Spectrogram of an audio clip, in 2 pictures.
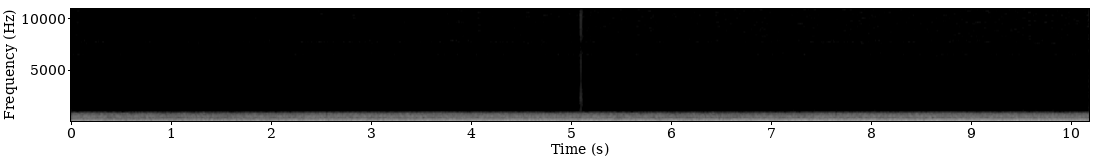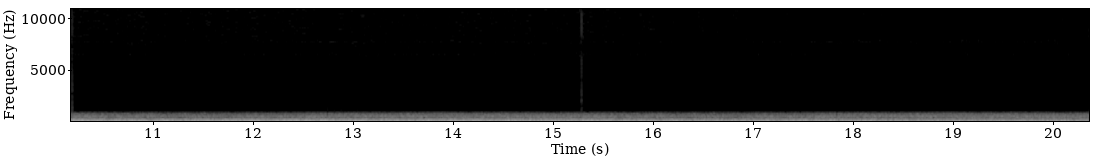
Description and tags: ELEMENTS EARTH 02 Earth-Rotation
Sound created for the Earth+Wind+Fire+Water contest
synthesised sound with 3 noise waveforms
(used 3 layered synths: Xhip, Foorius and polyiblit)
3 different filter types move slowly modulated via lfo
Each was delayed, panned and reverberated separately
Attempt to simulates the movement of the earth,
its spin seen from a far perspective
This could be in handy for documentary scoring
ambient, background, drone, element, noise, soundscape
